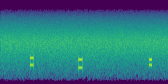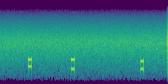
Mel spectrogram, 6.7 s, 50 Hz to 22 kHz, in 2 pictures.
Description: DTMF, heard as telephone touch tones, dialled by hand, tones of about 70 ms, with a squelch burst at the end. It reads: # 5 0 8 2 1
